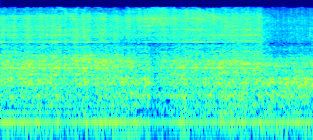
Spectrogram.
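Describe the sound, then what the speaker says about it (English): A bandsaw cutting through wood, producing a loud, continuous whining roar of blade and motor that holds steady throughout. "the bandsaw does it rather quickly."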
